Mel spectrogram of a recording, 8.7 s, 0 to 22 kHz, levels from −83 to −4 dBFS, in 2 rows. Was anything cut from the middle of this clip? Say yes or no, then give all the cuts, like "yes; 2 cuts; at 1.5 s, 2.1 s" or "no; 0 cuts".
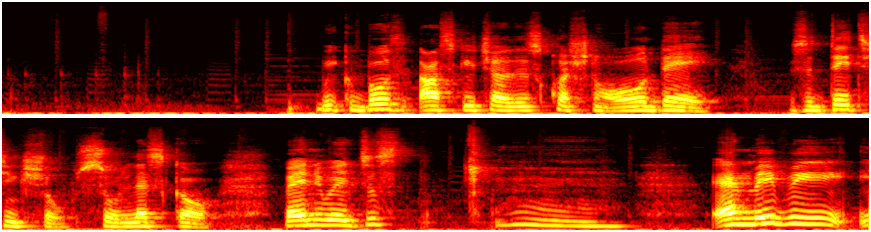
no; 0 cuts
